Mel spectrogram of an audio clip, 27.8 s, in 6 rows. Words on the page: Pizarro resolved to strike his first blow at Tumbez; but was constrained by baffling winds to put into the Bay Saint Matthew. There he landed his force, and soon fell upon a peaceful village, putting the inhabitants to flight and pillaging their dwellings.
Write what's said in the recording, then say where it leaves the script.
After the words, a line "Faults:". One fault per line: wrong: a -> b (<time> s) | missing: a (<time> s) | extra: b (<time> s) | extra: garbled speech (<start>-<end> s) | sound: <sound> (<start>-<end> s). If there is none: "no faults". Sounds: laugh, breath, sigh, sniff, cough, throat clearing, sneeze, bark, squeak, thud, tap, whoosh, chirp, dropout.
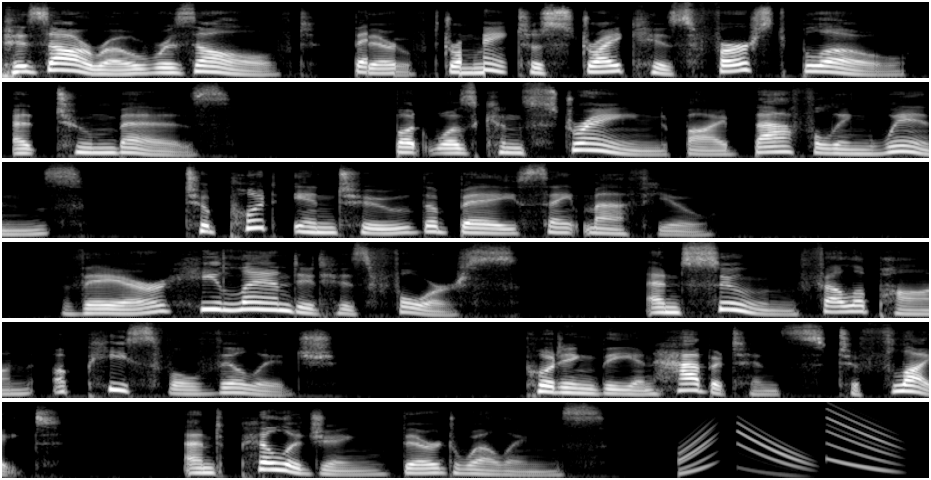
Pizarro resolved [garbled] to strike his first blow at Tumbez; but was constrained by baffling winds to put into the Bay Saint Matthew. There he landed his force, and soon fell upon a peaceful village, putting the inhabitants to flight and pillaging their dwellings.
Faults:
extra: garbled speech (1.7-2.5 s)
sound: chirp (26.6-27.7 s)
